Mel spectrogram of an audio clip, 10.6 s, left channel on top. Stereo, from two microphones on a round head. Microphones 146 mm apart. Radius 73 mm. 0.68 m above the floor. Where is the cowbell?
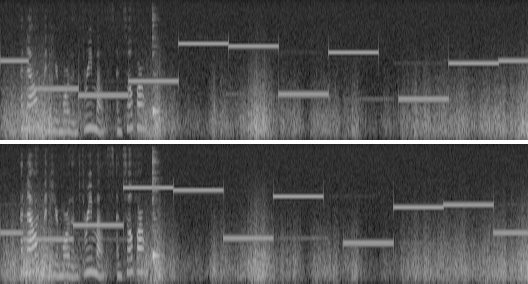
40° right (ahead or behind).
